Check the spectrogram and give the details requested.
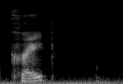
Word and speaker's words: crepe: There's crepe. Crepe, but that's also spelled differently though. It's spelled differently, but it still rhymes with grape.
